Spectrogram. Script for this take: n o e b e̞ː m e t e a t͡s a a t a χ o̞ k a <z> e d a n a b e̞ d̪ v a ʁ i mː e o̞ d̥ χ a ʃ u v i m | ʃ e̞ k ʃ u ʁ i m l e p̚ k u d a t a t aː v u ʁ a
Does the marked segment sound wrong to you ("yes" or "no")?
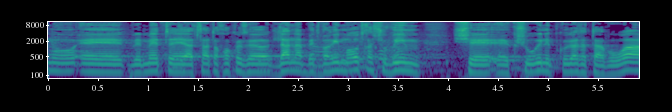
no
